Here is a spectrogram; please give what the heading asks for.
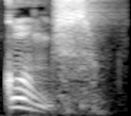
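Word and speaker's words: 孔子: 쿵스라는 분과 라오스라는 분이 있어요. 자, 그럼 제가 쿵스라고 하니까 누구야? 생각 드시죠? 이분 되게 유명한 분이거든요. 공자. 공자의 중국 발음이 꽁스, 라오스, 노자의 중국 발음입니다.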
